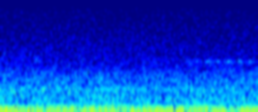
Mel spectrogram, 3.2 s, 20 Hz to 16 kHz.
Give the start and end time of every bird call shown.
[2.24, 3.23] White-breasted Nuthatch (Sitta carolinensis)

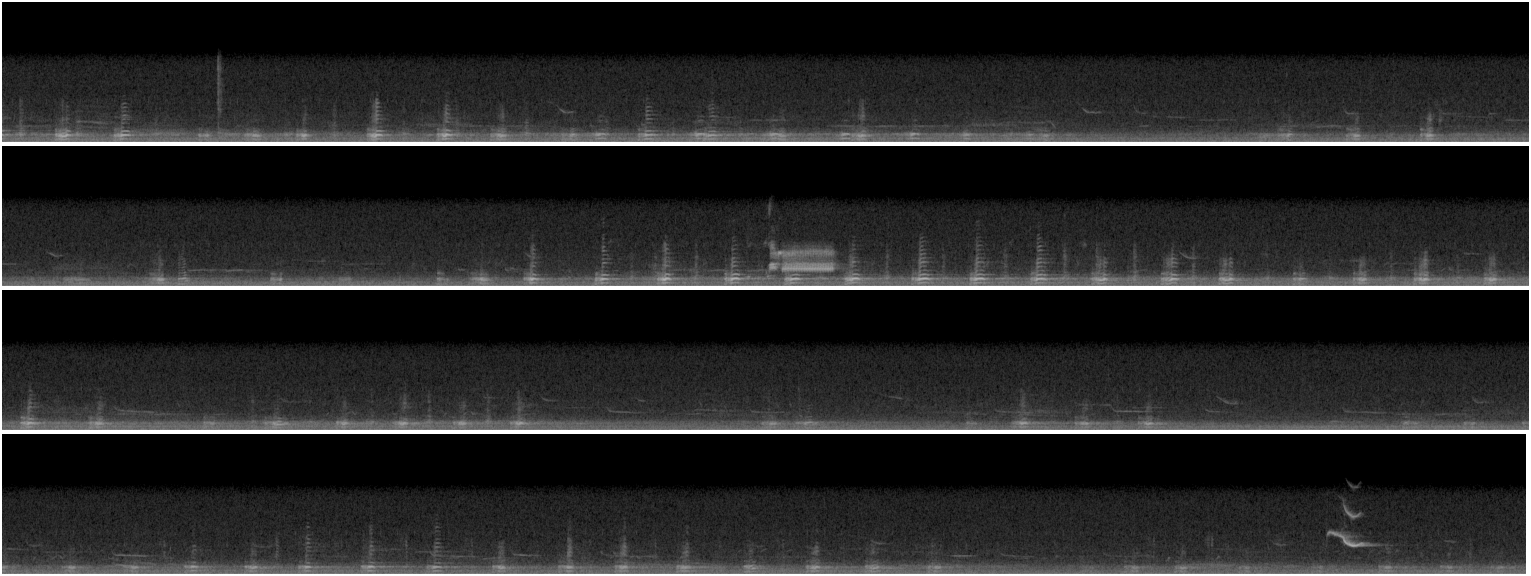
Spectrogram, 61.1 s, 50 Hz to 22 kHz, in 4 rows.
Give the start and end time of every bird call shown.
[0.00, 1.44] Blue Jay (Cyanocitta cristata)
[0.00, 61.03] Canada Goose (Branta canadensis)
[6.93, 7.93] Black-capped Chickadee (Poecile atricapillus)
[12.54, 23.23] Tufted Titmouse (Baeolophus bicolor)
[22.43, 23.84] Red-winged Blackbird (Agelaius phoeniceus)
[46.73, 47.53] unidentified bird
[49.53, 50.73] Black-capped Chickadee (Poecile atricapillus)
[58.84, 59.84] Red-winged Blackbird (Agelaius phoeniceus)

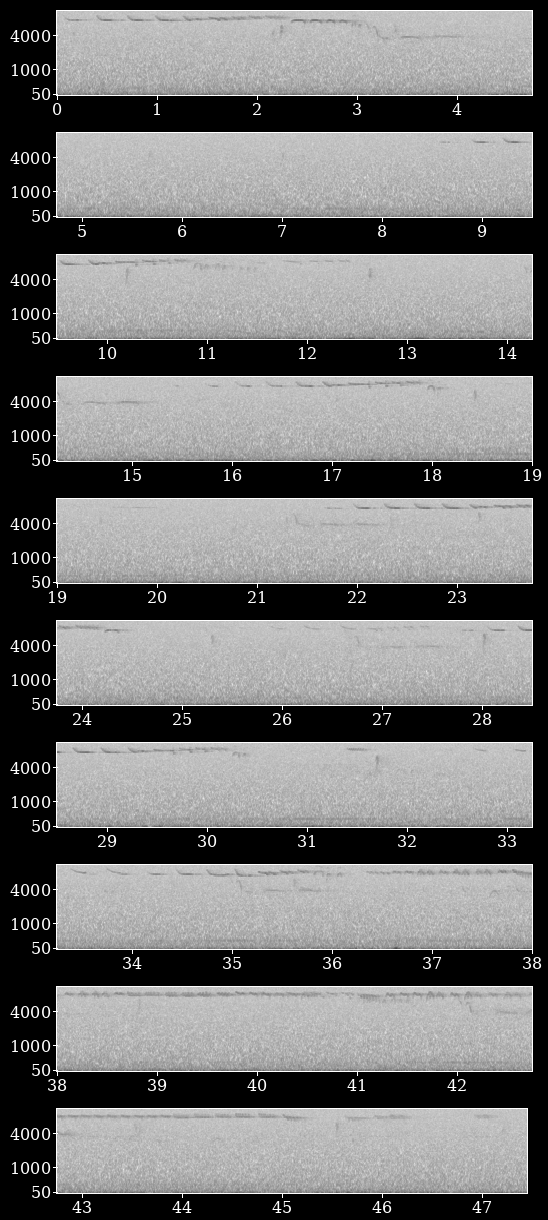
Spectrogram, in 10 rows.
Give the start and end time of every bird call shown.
[0.00, 3.40] Golden-crowned Kinglet (Regulus satrapa)
[1.90, 2.70] Yellow-rumped Warbler (Setophaga coronata)
[3.10, 4.40] Mountain Chickadee (Poecile gambeli)
[7.70, 12.70] Golden-crowned Kinglet (Regulus satrapa)
[9.70, 11.00] Yellow-rumped Warbler (Setophaga coronata)
[12.20, 13.30] Yellow-rumped Warbler (Setophaga coronata)
[13.90, 15.40] Mountain Chickadee (Poecile gambeli)
[15.30, 18.70] Golden-crowned Kinglet (Regulus satrapa)
[17.90, 19.10] Yellow-rumped Warbler (Setophaga coronata)
[20.60, 25.10] Golden-crowned Kinglet (Regulus satrapa)
[21.20, 22.90] Mountain Chickadee (Poecile gambeli)
[22.80, 23.80] Yellow-rumped Warbler (Setophaga coronata)
[24.80, 26.00] Yellow-rumped Warbler (Setophaga coronata)
[25.70, 30.60] Golden-crowned Kinglet (Regulus satrapa)
[26.50, 27.80] Mountain Chickadee (Poecile gambeli)
[31.10, 31.90] Golden-crowned Kinglet (Regulus satrapa)
[31.50, 32.20] Yellow-rumped Warbler (Setophaga coronata)
[32.60, 47.46] Golden-crowned Kinglet (Regulus satrapa)
[34.60, 36.50] Mountain Chickadee (Poecile gambeli)
[37.50, 39.30] Mountain Chickadee (Poecile gambeli)
[41.70, 44.10] Mountain Chickadee (Poecile gambeli)
[41.80, 42.70] Yellow-rumped Warbler (Setophaga coronata)
[44.20, 47.46] Red-breasted Nuthatch (Sitta canadensis)
[45.50, 46.20] Yellow-rumped Warbler (Setophaga coronata)

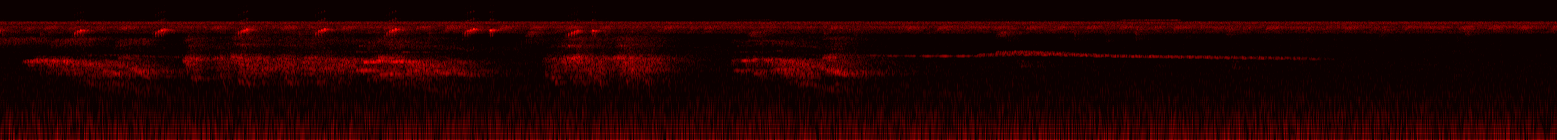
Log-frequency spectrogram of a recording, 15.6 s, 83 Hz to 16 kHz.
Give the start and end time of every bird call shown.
[0.00, 8.90] Hauxwell's Thrush (Turdus hauxwelli)
[0.00, 9.00] Mealy Parrot (Amazona farinosa)
[0.20, 2.40] Black-faced Antthrush (Formicarius analis)
[8.40, 13.60] Rufous-fronted Antthrush (Formicarius rufifrons)
[9.90, 15.58] unidentified bird

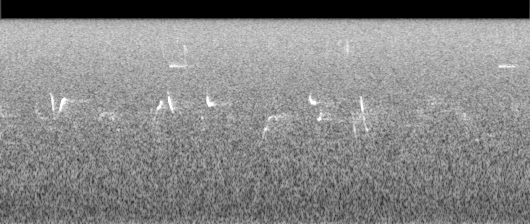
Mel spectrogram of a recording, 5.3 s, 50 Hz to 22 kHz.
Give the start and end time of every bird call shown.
[0.00, 5.31] Black-headed Grosbeak (Pheucticus melanocephalus)
[0.82, 2.32] Pacific-slope Flycatcher (Empidonax difficilis)
[4.12, 5.31] Pacific-slope Flycatcher (Empidonax difficilis)

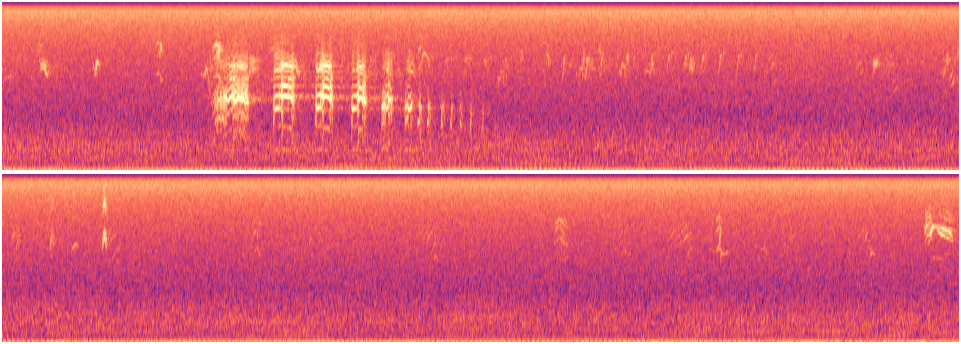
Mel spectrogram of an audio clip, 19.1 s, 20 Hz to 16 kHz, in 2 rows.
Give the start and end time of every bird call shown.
[0.38, 0.48] Hawaii Amakihi (Chlorodrepanis virens)
[2.08, 4.98] Erckel's Francolin (Pternistis erckelii)
[15.08, 15.28] Hawaii Amakihi (Chlorodrepanis virens)
[18.78, 19.08] Hawaii Amakihi (Chlorodrepanis virens)

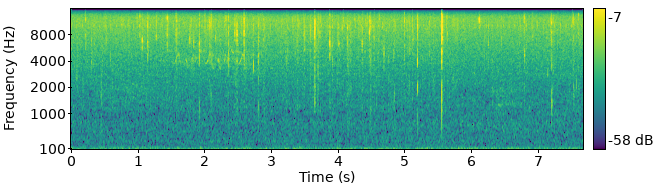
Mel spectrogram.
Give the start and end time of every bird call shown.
[0.99, 3.29] Common Yellowthroat (Geothlypis trichas)

